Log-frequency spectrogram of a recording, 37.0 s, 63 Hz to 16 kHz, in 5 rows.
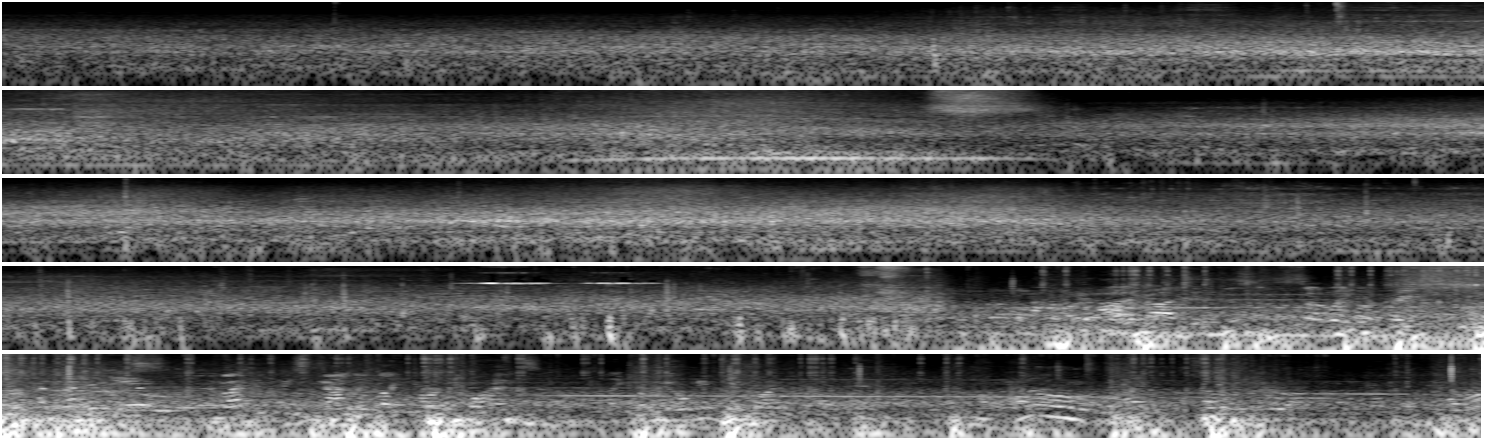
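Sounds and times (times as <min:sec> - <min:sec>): cars passing: 0:00.0 - 0:37.0
electric bus humming past: 0:00.8 - 0:22.4
short hiss: 0:12.0 - 0:12.7.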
